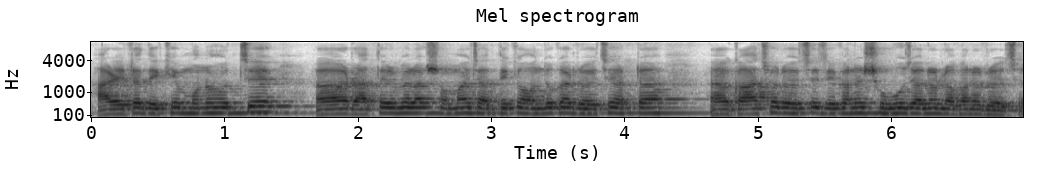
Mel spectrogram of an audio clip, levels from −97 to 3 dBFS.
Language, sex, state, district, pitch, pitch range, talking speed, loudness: Bengali, male, Jharkhand, Sahebganj, 160 Hz, 145-165 Hz, 170 wpm, -14 LUFS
